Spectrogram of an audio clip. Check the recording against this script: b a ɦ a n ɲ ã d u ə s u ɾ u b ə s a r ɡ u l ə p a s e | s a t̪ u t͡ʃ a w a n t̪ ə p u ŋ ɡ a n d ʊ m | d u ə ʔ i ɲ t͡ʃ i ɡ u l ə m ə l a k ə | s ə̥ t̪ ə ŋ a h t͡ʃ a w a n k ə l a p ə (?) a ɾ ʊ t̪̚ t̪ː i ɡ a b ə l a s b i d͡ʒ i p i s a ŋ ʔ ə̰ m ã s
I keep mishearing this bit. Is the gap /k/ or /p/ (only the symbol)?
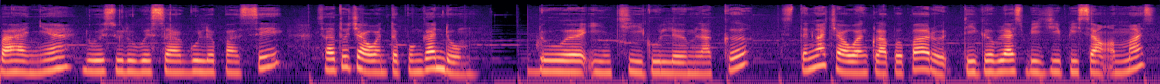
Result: p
